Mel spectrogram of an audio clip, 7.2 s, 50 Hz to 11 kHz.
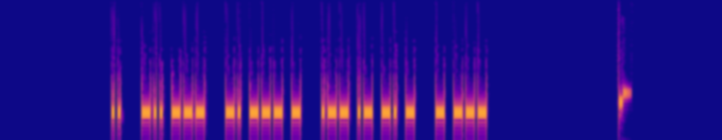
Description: Morse code, heard as a keyed tone, about 40 wpm, 700 Hz. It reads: I DO NOT WANT TO
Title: Sets of 5 Words 40wpm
